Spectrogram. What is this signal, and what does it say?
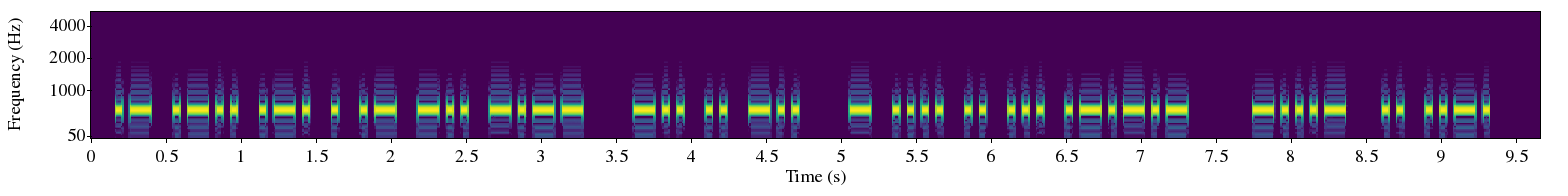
Morse code, heard as a keyed tone, about 25 wpm, 600 Hz. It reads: ALREADY DID THIS. <BT> IF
